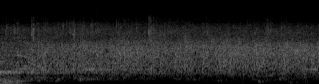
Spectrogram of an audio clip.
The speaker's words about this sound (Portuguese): Aplauda o Senhor.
